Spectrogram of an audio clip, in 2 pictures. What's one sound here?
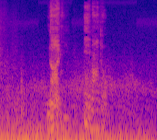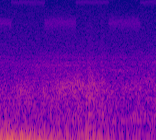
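A deep rumble rolls and slowly fades.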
